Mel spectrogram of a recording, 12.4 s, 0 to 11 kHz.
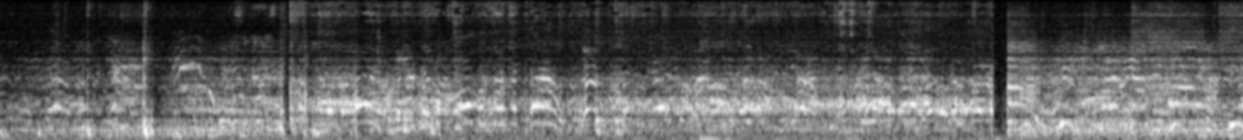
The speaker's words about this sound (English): This is now effectively a riot. 1349 hours declaring it a riot.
